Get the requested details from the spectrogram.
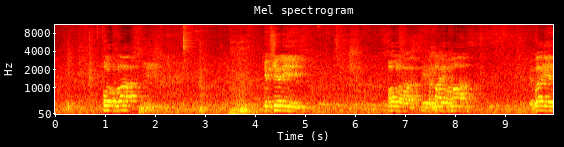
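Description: A man reads aloud calmly through a microphone in an echoing room.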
